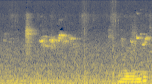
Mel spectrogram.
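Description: A budgerigar imitates a bulbul with short, bright chirps and warbled notes in two bursts. A person's low voice talks over the second half.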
